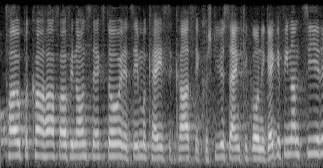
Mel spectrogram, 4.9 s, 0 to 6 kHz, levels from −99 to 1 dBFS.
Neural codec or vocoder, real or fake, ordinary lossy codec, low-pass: codec, 16 kHz, 0.9 kbps, LongCat-Audio-Codec; fake; none; 5.4 kHz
